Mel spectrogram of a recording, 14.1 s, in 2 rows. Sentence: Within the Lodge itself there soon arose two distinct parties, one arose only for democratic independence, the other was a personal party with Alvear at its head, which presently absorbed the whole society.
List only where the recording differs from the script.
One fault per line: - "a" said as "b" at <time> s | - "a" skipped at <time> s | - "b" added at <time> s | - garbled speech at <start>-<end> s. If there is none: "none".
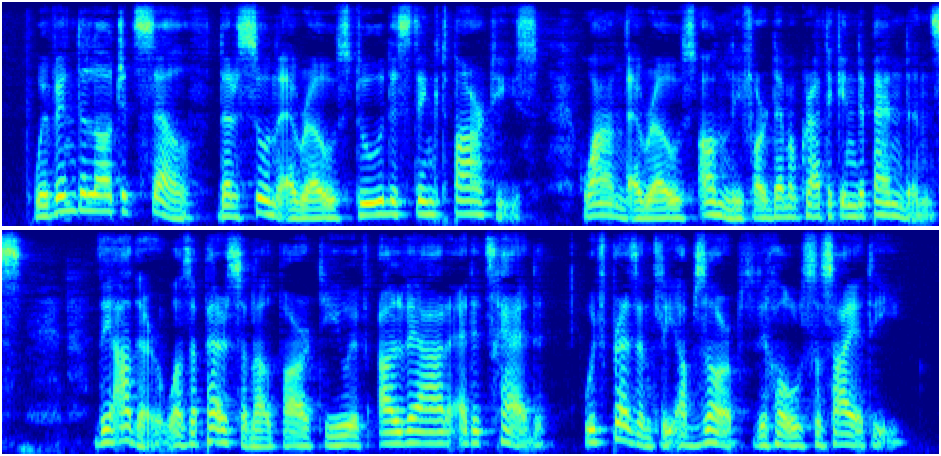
none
